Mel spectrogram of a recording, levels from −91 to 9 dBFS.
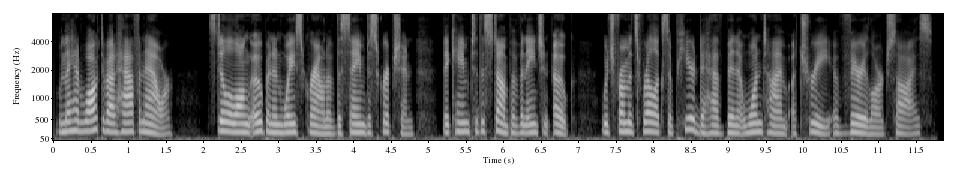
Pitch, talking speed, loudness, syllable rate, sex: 190 Hz, 220 wpm, -21 LUFS, 5.6 syllables/s, female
